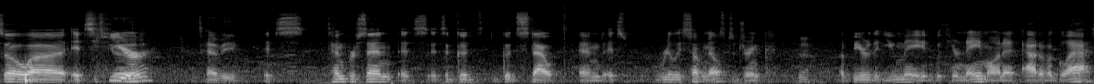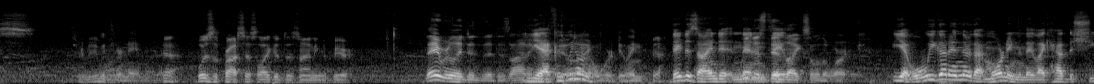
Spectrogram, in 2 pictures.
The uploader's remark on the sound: at Ska Brewing 20th Anniversary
